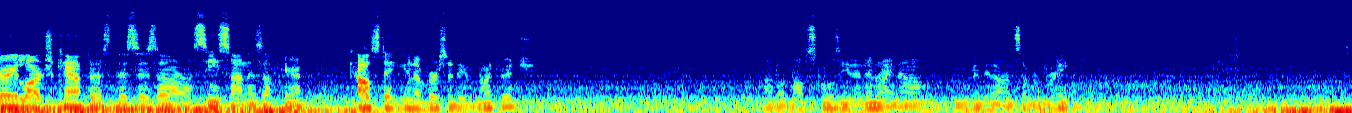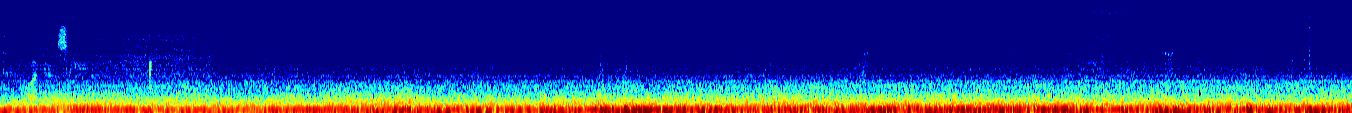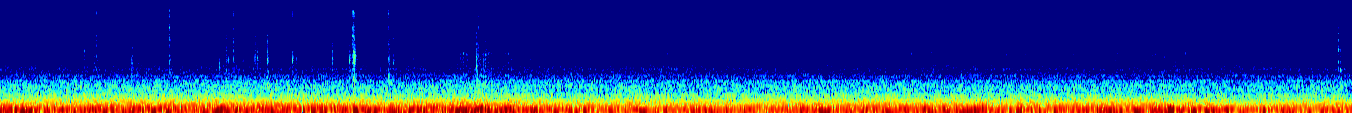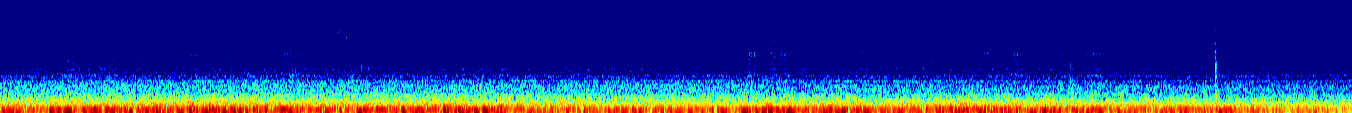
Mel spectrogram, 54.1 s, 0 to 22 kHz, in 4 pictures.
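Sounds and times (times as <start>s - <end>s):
car cabin road rumble: 0.0s - 54.0s.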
